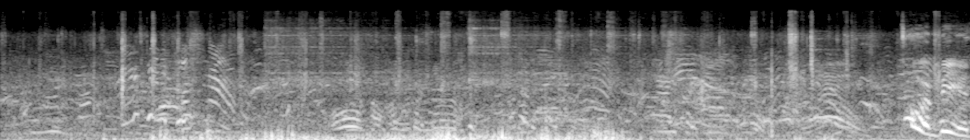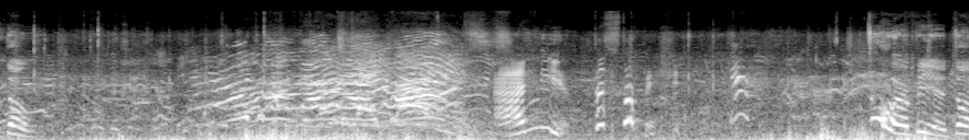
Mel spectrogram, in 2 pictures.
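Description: Children chatter and call out outdoors.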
